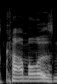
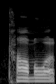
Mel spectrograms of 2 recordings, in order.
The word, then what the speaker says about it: Kamala: The other side, like, they can't pronounce Kamala's name, which is Kamala, not Kamala.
